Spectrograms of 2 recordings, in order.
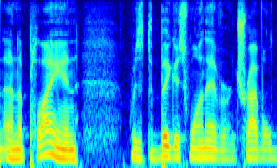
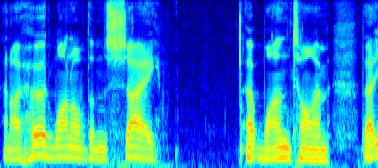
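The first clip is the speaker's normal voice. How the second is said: ordinary talk, nothing marked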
